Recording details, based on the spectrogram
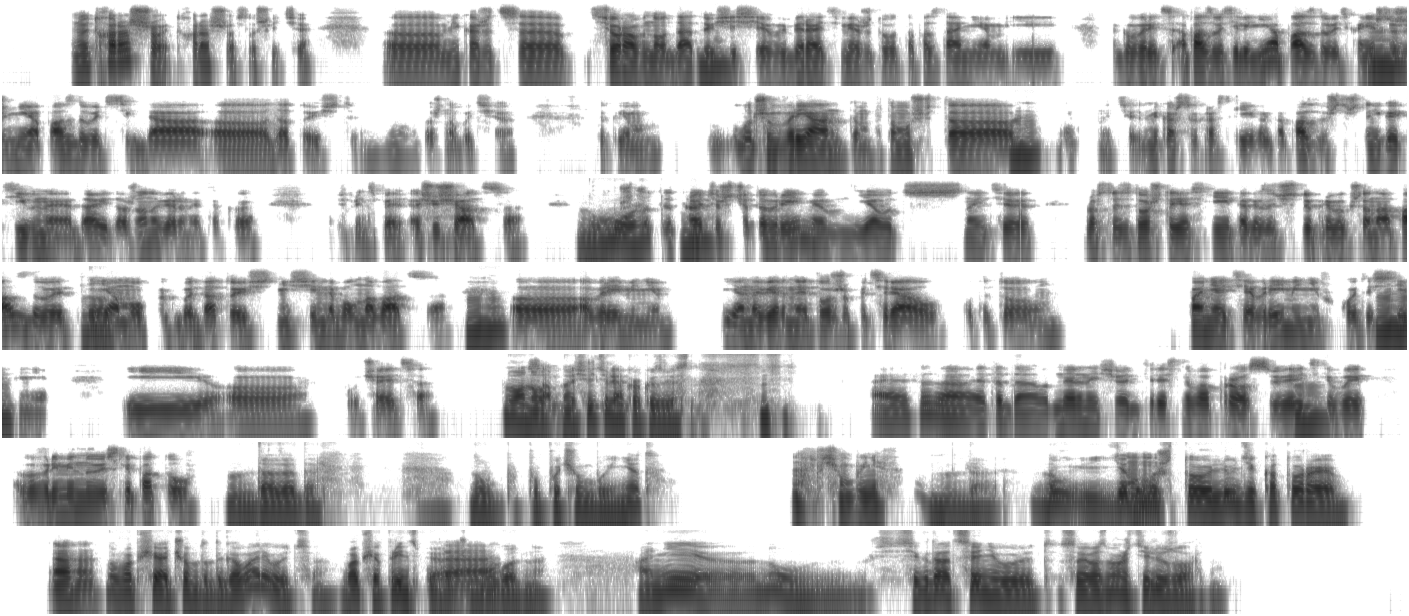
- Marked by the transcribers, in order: chuckle; chuckle; laughing while speaking: "Почему бы и нет?"
- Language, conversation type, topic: Russian, unstructured, Почему люди не уважают чужое время?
